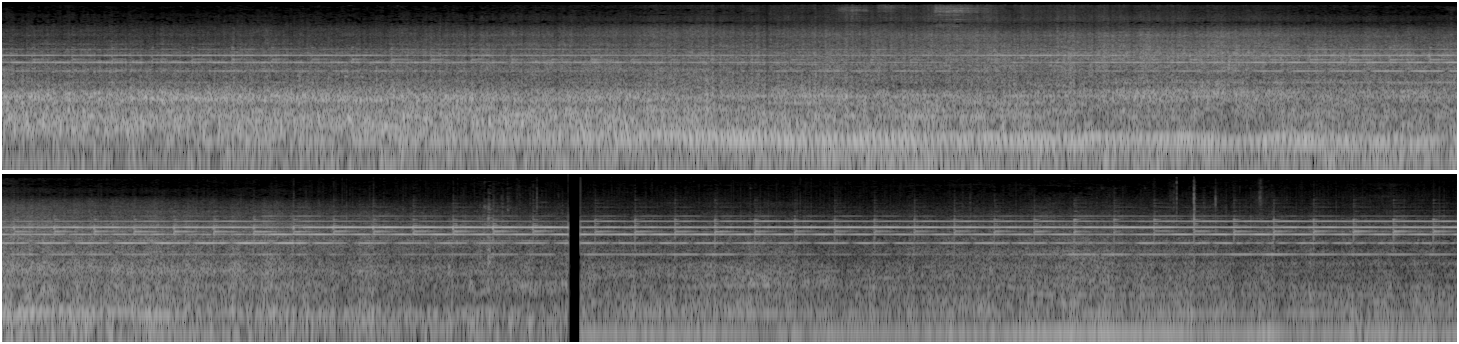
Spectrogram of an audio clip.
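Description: A Metra commuter train of bilevel cars rolling past a grade crossing, its wheels rumbling on the rails, while the crossing's warning bells ring steadily. The rumble eases in the second half, where the bells carry on over a low drone, and the sound cuts out for an instant about two-thirds through.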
